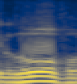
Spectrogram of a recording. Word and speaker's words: Louisville: here say it and we say it like you have a box of marbles in your mouth Lille Lille so all right let's go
